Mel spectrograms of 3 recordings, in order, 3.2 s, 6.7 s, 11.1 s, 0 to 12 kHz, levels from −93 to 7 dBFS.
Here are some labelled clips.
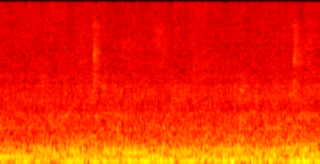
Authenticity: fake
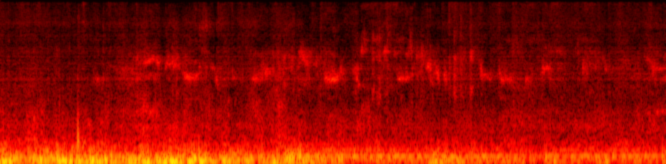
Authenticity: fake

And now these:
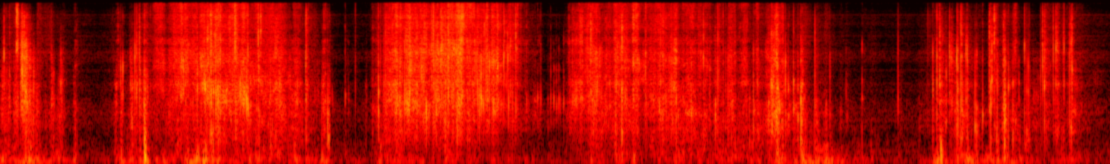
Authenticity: fake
